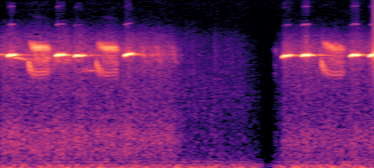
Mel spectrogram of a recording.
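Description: A great tit gives a run of high, thin, chinking notes, about two each second, then pauses before the notes start again. A faint outdoor hum lies beneath.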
